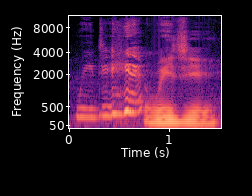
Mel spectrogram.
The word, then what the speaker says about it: Ouija: How do you say it? Ouija? – Ouija.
